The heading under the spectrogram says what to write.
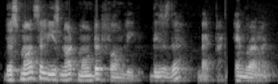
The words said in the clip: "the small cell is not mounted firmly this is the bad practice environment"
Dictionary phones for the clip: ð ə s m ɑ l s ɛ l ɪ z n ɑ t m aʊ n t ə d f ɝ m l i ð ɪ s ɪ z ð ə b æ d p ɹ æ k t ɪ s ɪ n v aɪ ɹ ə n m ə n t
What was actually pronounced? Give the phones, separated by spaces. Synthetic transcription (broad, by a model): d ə s m ɑ l s ɛ l ɪ z n ɑ t m aʊ n t ə d f ɝ m l i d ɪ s ɪ z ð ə b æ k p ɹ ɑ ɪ ɪ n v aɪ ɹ m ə n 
